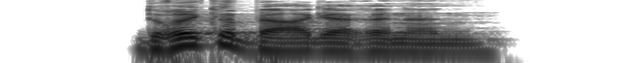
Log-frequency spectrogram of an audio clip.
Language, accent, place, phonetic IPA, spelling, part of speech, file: German, Germany, Berlin, [ˈdʁʏkəˌbɛʁɡəʁɪnən], Drückebergerinnen, noun, De-Drückebergerinnen.ogg
- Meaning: plural of Drückebergerin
